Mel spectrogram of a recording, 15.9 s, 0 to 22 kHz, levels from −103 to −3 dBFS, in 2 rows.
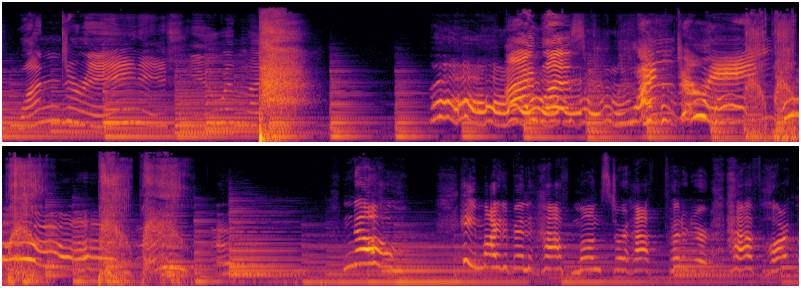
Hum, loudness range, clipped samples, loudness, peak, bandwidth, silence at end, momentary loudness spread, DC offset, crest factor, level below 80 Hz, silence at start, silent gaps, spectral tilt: none; 8 LU; under 0.1%; -29 LUFS; -8 dBFS; 19 kHz; 0 s; 17 LU; under 0.1%; 22 dB; -46 dBFS; 0 s; none; -3.5 dB/octave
